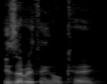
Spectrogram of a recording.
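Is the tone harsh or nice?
nice. It is said in a kind, gentle tone.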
